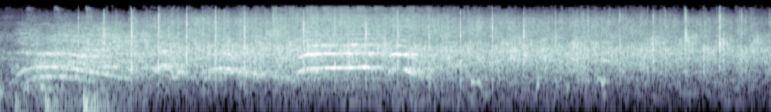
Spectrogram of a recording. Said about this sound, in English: Like wrestlers costumed for combat, a lurid lucha libre mask versus a hooded drop crotch long sleeve singlet, the crowd goes wild.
